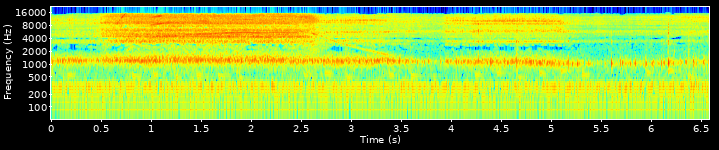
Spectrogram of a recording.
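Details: A high-pitched dental drill whines steadily, then drops in pitch, with suction and room noise behind it, during removal of tooth decay from the lower right second molar.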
